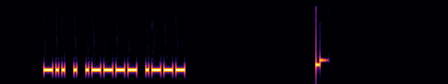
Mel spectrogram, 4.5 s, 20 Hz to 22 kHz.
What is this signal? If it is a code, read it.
Morse code, heard as a keyed tone, about 40 wpm, 700 Hz. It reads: DE1J
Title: Four Challenging Letter-Number Combinations 40wpm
